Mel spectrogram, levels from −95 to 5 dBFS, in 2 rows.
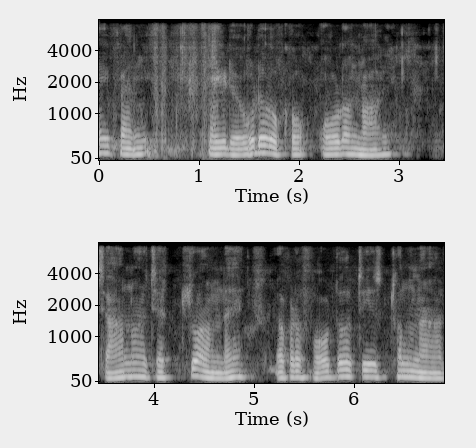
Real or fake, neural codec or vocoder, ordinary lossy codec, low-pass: fake; codec, 16 kHz, 4.8 kbps, FACodec; none; 7.2 kHz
